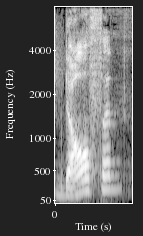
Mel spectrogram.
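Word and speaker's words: Dauphin: Dolph like the fish dolphin oh you say it like dolphin but it's d-a-u-p-h-i-n dolphin probably dolphin dolphin but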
